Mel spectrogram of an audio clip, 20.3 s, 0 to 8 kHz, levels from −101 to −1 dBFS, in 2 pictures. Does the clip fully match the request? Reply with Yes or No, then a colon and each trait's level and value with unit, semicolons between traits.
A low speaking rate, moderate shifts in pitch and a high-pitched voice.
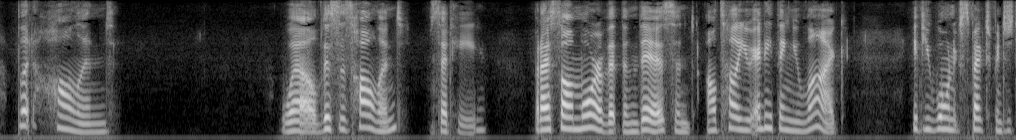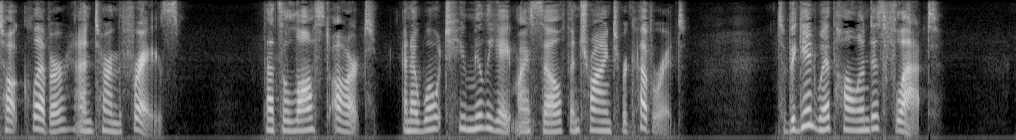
No: average, 165 wpm; average, 3.6 semitones; high, 220 Hz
